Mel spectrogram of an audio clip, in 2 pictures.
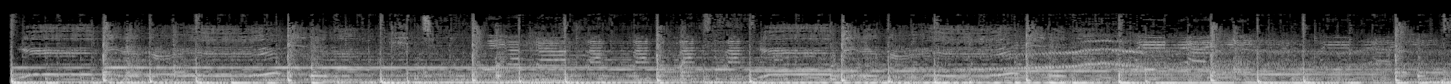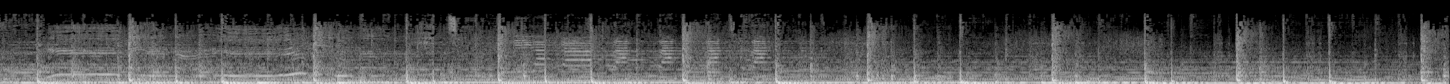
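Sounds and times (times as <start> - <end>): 
African dream pop ringtone: 0.1 - 28.0.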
